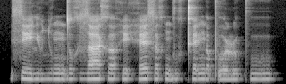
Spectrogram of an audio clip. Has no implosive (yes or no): yes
